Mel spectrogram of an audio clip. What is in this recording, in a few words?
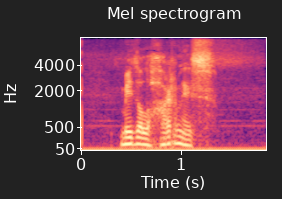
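"Middelharnis", Dutch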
